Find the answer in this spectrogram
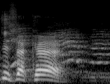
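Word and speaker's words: ذكاة: The word zaka with tongue out is sluting to slaughter some animal and the word zaka without tongue out is to purify or to kill. So it is very minor difference in pronouncing but it has very big difference.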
